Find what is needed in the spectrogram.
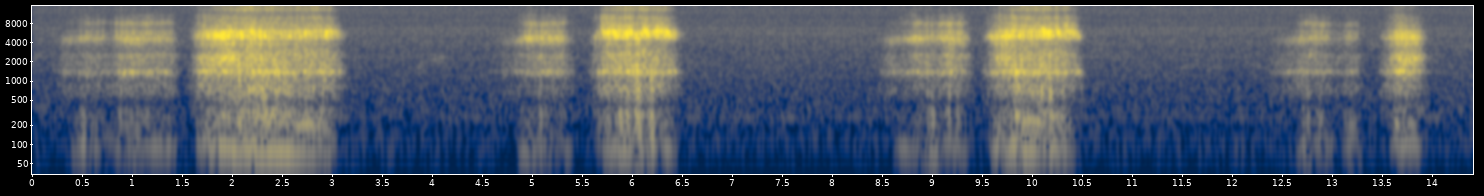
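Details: Woman sleeping, recorded in real time with no talking: loud, rough, rattling snores on each breath in, paired with softer breaths out, at about 16 breaths a minute in a quiet room.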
